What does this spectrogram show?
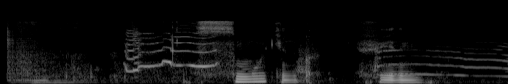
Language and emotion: Russian, sad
